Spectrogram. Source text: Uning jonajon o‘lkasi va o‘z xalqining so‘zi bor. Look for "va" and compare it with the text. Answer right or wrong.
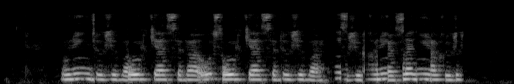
right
